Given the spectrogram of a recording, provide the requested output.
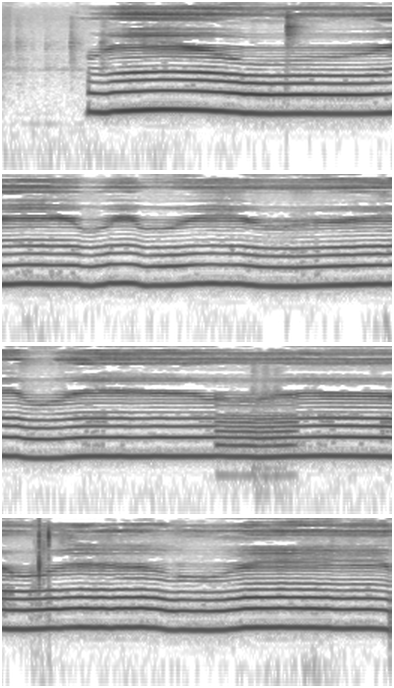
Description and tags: the sound of a person mimicking an alien ship for comedic purposes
